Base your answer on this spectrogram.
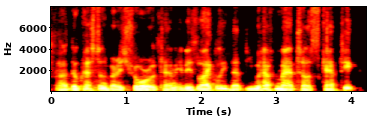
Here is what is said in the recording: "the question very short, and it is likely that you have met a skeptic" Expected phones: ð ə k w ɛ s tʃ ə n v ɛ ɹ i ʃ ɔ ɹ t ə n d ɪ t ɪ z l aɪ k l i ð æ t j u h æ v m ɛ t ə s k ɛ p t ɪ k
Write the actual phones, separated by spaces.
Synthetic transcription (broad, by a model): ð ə k w ɛ s tʃ ə n v ɛ ɹ i ʃ ɔ ɹ t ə n ɪ t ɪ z l aɪ k l i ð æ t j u h æ v m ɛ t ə s k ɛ p t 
